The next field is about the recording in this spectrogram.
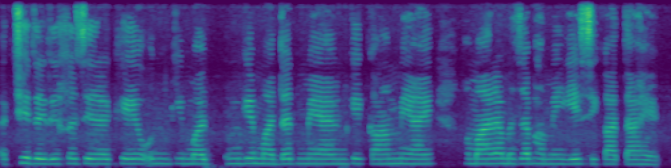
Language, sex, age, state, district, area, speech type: Urdu, female, 18-30, Telangana, Hyderabad, urban, spontaneous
